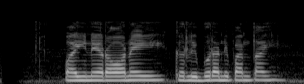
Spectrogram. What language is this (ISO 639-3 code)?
sun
